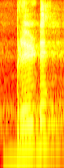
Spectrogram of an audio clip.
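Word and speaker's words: bread: तो अगर ई ए के साथ क्या लिखा हो, ई ए का उच्चारण हम एक ही मात्रा भी करते हैं। ठीक है। तो इसे पढ़ेंगे डेड, हेड, ब्रेड, health, haven.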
